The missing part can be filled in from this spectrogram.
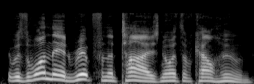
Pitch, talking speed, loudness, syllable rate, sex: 170 Hz, 305 wpm, -18 LUFS, 6.7 syllables/s, male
